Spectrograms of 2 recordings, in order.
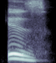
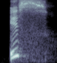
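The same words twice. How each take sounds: First: The word ends with a buzzing Z sound. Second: The word ends with a hissing S sound. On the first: The speaker calls it right. "It should be is" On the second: The speaker calls it wrong. "So you don't say is"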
